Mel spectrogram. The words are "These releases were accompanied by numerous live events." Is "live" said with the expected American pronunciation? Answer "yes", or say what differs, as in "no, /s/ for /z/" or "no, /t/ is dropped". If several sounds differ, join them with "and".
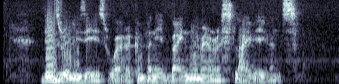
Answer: yes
